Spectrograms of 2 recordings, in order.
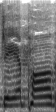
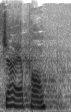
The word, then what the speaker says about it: Jayapal: Do you agree with Ms. Jayapal that there was no takeover? It was just Jayapal. If you're going to say my name, please say it right. It's Jayapal.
